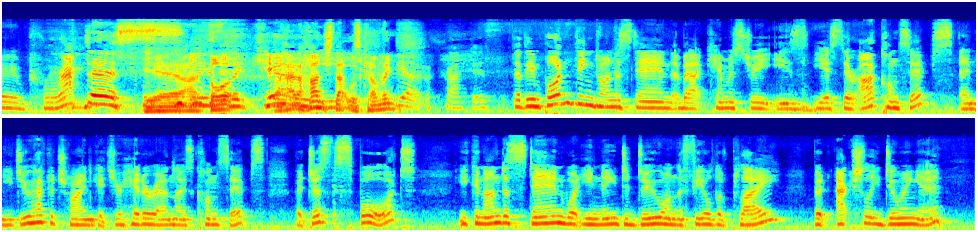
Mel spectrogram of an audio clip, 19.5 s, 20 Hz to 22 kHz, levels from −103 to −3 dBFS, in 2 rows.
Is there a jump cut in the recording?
yes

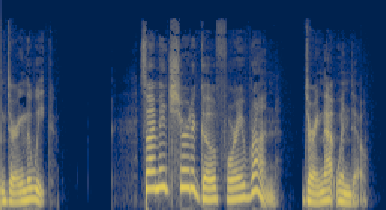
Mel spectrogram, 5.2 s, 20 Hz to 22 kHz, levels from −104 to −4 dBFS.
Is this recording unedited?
no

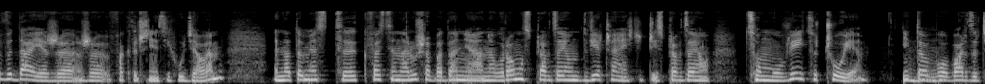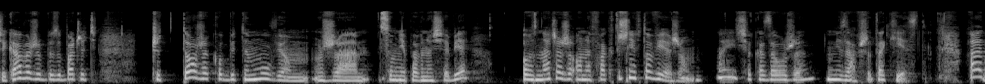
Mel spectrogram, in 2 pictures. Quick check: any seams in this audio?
no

